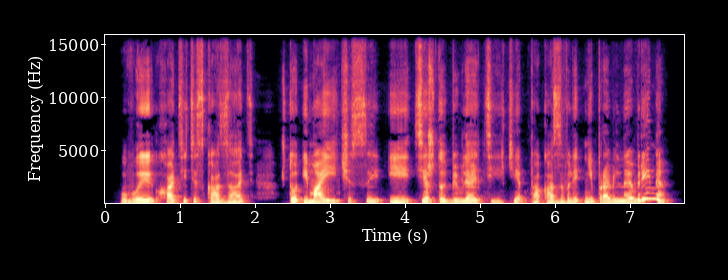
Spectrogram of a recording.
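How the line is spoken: Plain question. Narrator (Russian): спросила Луиза

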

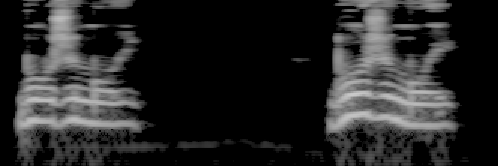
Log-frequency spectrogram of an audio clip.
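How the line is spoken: Quiet muttering. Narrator (Russian): Время от времени тихонько бормотал он

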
